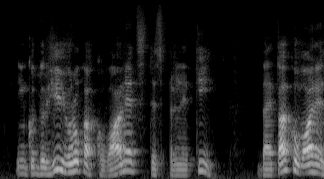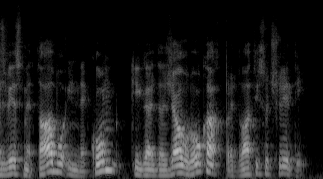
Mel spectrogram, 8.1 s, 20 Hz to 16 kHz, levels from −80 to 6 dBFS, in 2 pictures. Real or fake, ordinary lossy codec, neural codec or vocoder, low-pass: fake; none; codec, 44.1 kHz, 7.8 kbps, DAC; 14.4 kHz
